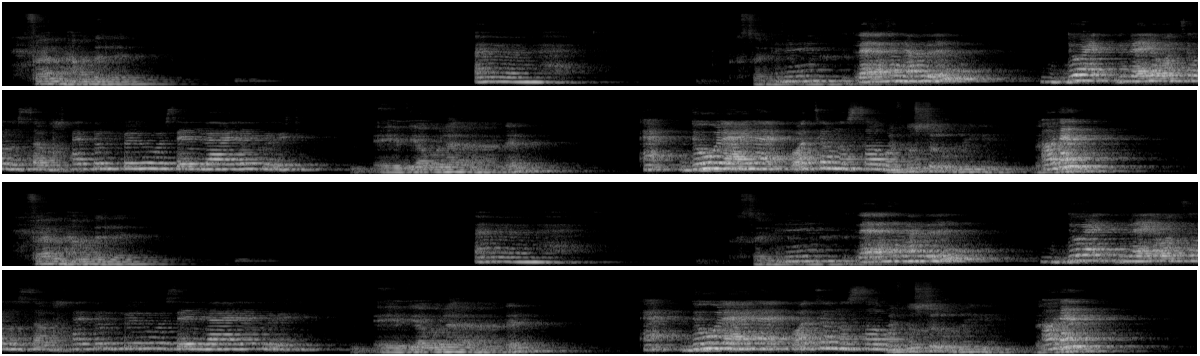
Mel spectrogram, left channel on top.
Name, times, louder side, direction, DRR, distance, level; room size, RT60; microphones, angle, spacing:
voice 1, 0.2-1.3 2.3-2.4 7.3-8.6 15.4-17.3 20.8-21.9 22.2-22.7, right 1 dB, 15° left, -5 dB, 1.7 m, -33 dB
voice 2, 4.7-5.7 7.7-8.2 8.5-9.7 10.4-14.9 18.4-20.9 22.4-22.7, left 2 dB, 50° left, -6 dB, 2.0 m, -26 dB
9.3 x 3.1 x 5.9 m, 1.3 s
head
